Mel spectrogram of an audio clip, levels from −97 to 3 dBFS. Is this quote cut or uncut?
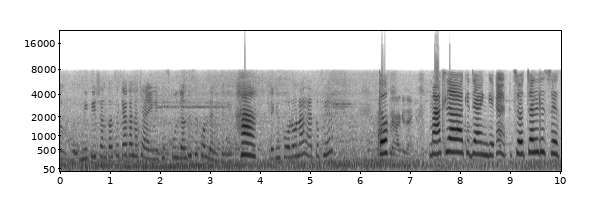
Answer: uncut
